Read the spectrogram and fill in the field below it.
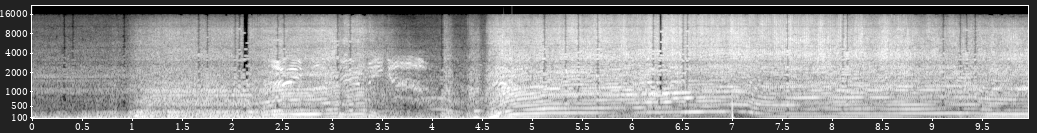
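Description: A car engine roars loudly as a drag car launches down the strip.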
